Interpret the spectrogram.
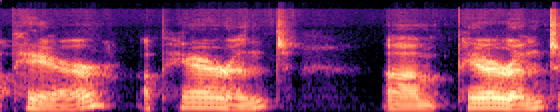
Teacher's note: the stress is on the pair syllable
